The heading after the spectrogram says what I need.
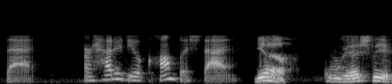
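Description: No technical faults can be heard anywhere in this speech recording. There is nothing here to place in time order.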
